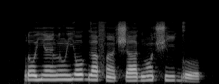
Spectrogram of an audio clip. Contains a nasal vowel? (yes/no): yes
